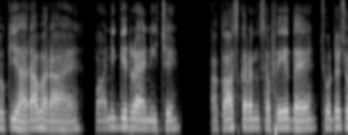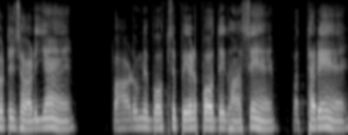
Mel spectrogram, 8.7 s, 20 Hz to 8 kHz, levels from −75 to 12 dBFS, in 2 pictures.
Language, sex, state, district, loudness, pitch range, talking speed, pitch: Hindi, male, Rajasthan, Churu, -17 LUFS, 125-140 Hz, 200 wpm, 135 Hz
